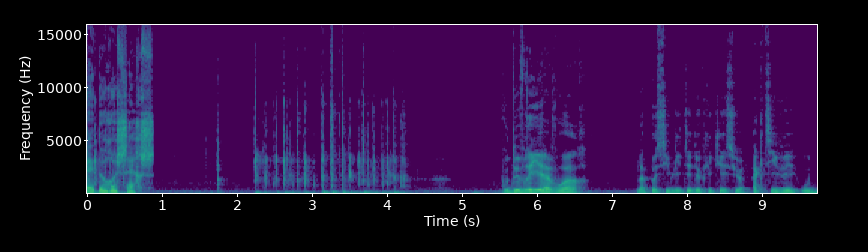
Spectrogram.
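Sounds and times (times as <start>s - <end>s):
typing on a computer keyboard: 0.0s - 0.5s, 1.1s - 4.5s
speech: 0.0s - 1.0s, 5.5s - 6.7s, 7.3s - 9.7s.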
